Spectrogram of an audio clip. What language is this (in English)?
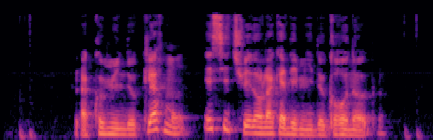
French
